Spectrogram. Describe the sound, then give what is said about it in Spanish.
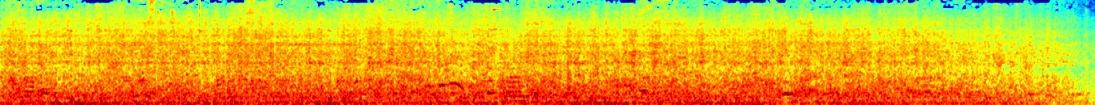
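A loaded coal freight train passes in La Guajira: a dense, steady roar of wheels and wagons that stays loud and even throughout and eases off slightly at the very end. “el tren del Cerrejón cargado de carbón.”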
